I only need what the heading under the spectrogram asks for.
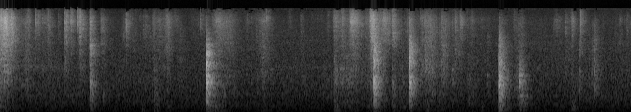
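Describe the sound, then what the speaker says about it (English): Garlic cloves shaken hard in a jar for peeling, giving loose rattling clatters in uneven bursts, close and moderately loud, with sharper knocks at several points and no talking. "You put them in a jar, and then you just shake them like this."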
